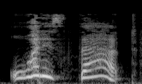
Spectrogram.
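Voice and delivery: high, slow, alarmed wife; fearful cry. Acted. Farmer's wife hearing frightening shouts, high fearful cry. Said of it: "the wife cried in fear".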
